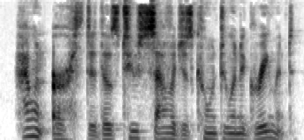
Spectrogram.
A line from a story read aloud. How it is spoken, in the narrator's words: Tancred whispered to Fitzwilliam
